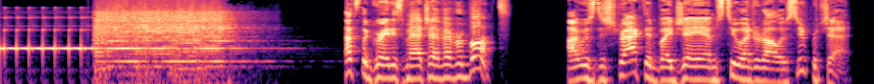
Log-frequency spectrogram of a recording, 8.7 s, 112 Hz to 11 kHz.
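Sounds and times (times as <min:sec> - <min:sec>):
bell ringing: 0:00.0 - 0:02.1
speech: 0:03.5 - 0:08.6.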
